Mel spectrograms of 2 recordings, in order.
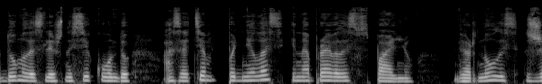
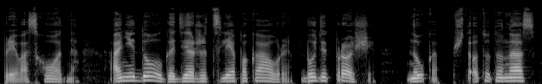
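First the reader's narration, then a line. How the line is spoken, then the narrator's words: Satisfied grunt. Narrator (Russian): Он удовлетворенно хмыкнул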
